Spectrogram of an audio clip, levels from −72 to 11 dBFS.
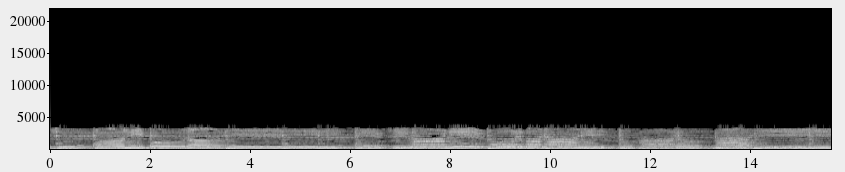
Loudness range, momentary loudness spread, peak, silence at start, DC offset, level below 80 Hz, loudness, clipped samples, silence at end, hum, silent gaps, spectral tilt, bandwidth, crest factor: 3 LU; 5 LU; 0 dBFS; 0 s; under 0.1%; -24 dBFS; -9 LUFS; 0.7%; 0 s; none; none; -11 dB/octave; 4 kHz; 8 dB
